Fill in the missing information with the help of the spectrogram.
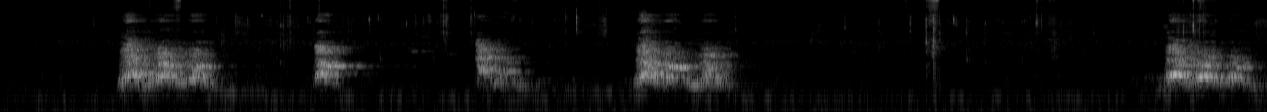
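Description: A dog barking: five barks with uneven gaps and a long pause before the last, which is the loudest.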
